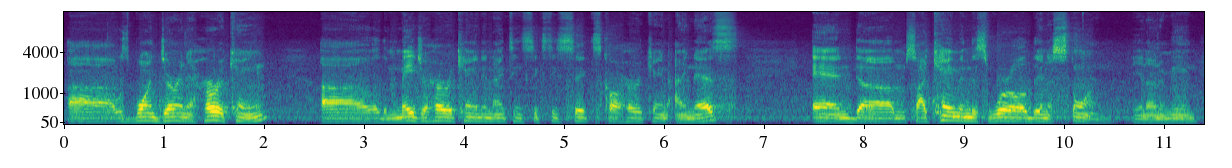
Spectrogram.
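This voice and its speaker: Haitian-born man, low relaxed voice. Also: moderate pace, noisy background. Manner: relaxed storyteller, many you-knows and ums, mixes in French. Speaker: DJ guest. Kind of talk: casual interview chat.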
